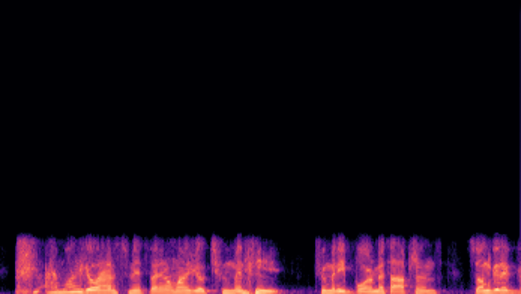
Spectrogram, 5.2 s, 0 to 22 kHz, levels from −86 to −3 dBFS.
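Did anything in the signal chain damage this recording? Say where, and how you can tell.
Yes, at the codec stage: Opus voice compression throughout the speech. Nothing reaches above 4.3 kHz, so it's muffled and hoarse with a slightly robotic edge. That narrowband SILK sound, with coarse excitation coding, points to a bitrate of around 8 kbps.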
